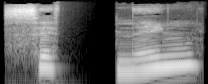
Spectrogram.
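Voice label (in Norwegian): "setning", Norwegian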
